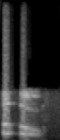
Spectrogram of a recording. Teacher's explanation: The glottal stop is kind of like the pause in the English uh-oh. It's a distinct stop of the words that you're saying before you continue on.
